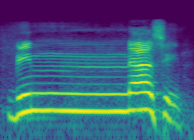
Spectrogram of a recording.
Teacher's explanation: بالناس یہاں غنہ کریں گے، نون مشدد ہے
